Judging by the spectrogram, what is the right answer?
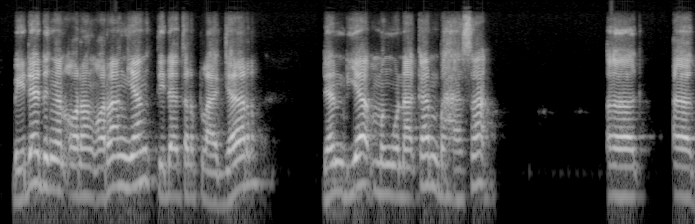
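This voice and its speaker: A young man with an Indonesian accent giving a class presentation, pausing often with fillers and restarts. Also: sits high, fairly bright tone. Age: young adult. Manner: hesitant, many fillers and restarts. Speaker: university student presenter.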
